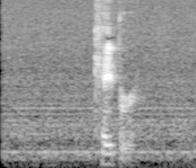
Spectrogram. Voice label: "caper", IPA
